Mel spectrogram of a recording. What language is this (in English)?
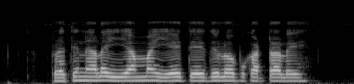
Telugu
